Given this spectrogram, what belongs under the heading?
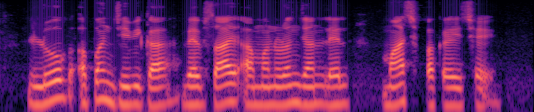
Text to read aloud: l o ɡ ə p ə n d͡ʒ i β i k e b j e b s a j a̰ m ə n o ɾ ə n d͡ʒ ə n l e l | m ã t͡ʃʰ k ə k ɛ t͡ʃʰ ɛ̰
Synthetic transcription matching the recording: l o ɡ ə p ə n d͡ʒ i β i k a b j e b s a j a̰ m ə n o ɾ ə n d͡ʒ ə n l e l | m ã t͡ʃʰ p ə k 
